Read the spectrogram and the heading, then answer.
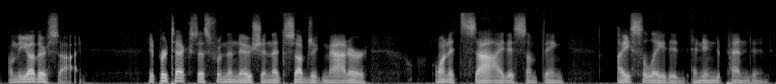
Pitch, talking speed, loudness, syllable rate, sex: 100 Hz, 160 wpm, -22 LUFS, 5.8 syllables/s, male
